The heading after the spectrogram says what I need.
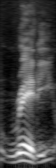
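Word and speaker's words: Redi: the story of francisco reedy some people pronounce his name ready r-e-d-i and he did an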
